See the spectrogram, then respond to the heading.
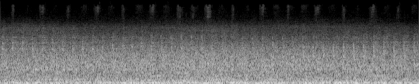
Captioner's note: construction sounds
